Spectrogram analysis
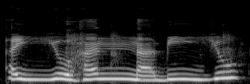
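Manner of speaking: slow ایوہن نبیو with ghunna and doubled ya; slow full phrase. Shown as a demonstration. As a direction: model ایوہن نبیو carefully. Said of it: "تو غنہ بھی کریں گے". (آہستہ ایوہن نبیو)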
